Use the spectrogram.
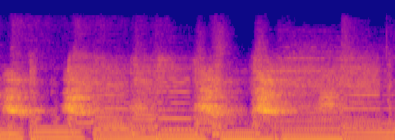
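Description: A dog that wants to play barks repeatedly, about four sharp woofs in an uneven rhythm over a few seconds, moderately loud and with no one speaking.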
